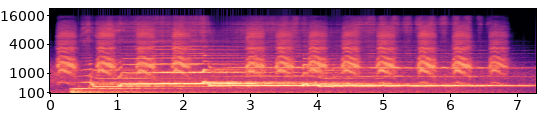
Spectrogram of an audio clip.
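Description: A raven caws repeatedly in a steady series of about ten harsh, evenly spaced, loud calls over a sustained low droning tone that lasts throughout.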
